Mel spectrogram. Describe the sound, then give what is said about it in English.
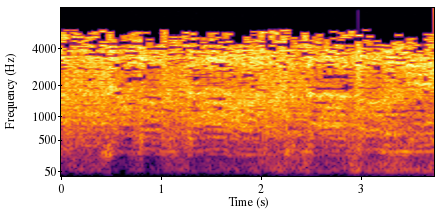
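A large crowd at the Grammys awards show clapping in a dense, continuous wash of applause, loud and steady throughout, with scattered shouts and whoops mixed into the noise. No one speaks. “They're just feeling the crowd clapping.”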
